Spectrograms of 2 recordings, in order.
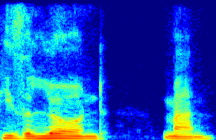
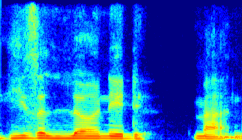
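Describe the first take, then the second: First: Learned has one syllable, ending in a 'd' sound. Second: Learned has two syllables, ending in an 'id' sound. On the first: The speaker calls it wrong. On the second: The speaker calls it right. "they say he's a learned man ... Learn id, learned"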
